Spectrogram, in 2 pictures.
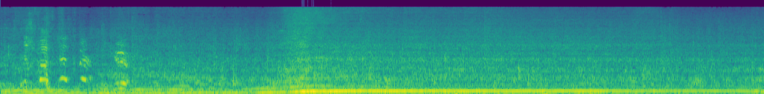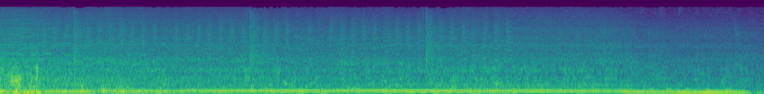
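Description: Pickup truck's engine pulling in second gear up a deep muddy rut. It revs up about four seconds in, holds a steady drone under load, and drops in pitch near the end.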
